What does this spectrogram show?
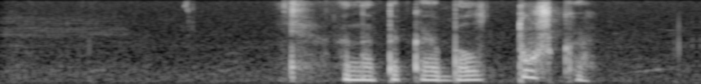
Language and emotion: Russian, angry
